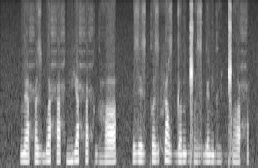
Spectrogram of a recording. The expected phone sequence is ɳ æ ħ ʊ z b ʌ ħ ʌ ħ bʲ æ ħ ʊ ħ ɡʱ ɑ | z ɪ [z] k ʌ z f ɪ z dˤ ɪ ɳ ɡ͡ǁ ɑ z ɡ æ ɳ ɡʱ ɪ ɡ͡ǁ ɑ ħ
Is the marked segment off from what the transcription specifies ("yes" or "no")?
no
